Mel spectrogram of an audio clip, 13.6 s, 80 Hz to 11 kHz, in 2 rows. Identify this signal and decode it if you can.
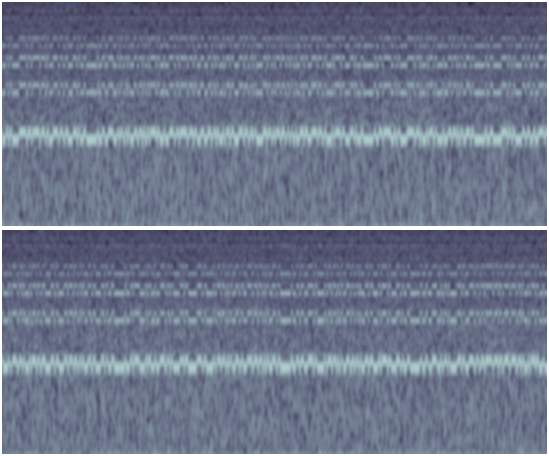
Two-tone teleprinter signal, about 170 Hz shift.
